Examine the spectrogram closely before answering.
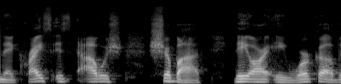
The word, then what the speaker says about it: Shabbat: notice what it says Shabbat why because that's the proper pronunciation of the word from a Hebrew perspective Shabbat right the Sabbath Sabbath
